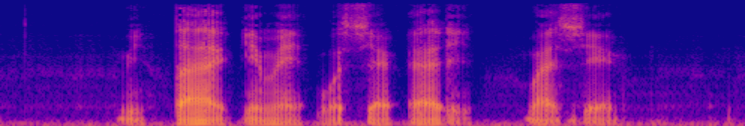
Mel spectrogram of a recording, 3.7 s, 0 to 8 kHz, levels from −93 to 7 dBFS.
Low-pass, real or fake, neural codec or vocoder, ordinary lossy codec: 7.2 kHz; fake; autoencoder, 22.05 kHz, a latent of 192 numbers a frame, VITS, trained on many speakers; AAC, 48 kbps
